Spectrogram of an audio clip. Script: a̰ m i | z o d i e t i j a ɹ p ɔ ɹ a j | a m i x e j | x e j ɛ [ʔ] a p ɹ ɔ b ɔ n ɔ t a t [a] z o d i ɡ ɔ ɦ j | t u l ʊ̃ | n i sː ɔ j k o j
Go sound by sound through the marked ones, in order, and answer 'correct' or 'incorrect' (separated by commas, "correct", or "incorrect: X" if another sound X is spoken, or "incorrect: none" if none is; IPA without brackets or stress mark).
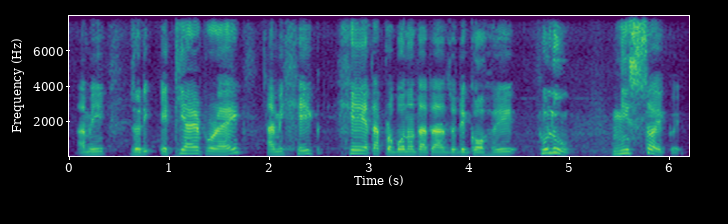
incorrect: t, correct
